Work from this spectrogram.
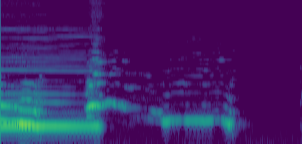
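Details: A male German Shepherd, described by his owner as quite the whiner, whines in the background in high, drawn-out tones, sliding up and then settling into a wavering note.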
